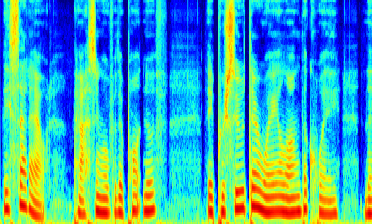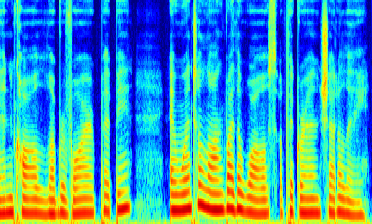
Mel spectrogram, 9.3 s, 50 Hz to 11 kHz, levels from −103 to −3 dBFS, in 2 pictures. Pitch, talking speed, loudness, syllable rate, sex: 180 Hz, 185 wpm, -18 LUFS, 5.2 syllables/s, female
